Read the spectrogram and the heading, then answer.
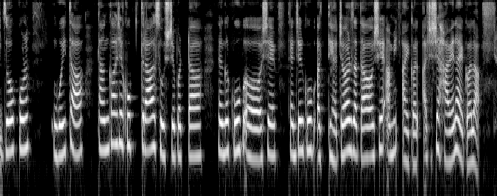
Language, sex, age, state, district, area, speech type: Goan Konkani, female, 18-30, Goa, Murmgao, urban, spontaneous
